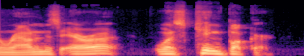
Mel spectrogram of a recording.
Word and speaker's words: Booker: King Booker.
